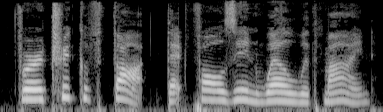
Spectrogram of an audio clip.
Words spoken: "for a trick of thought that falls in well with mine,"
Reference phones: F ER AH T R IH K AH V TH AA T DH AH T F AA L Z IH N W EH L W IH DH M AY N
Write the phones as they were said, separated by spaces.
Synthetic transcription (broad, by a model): F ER AH T R IH K AH V TH AA T DH AH T F AA L Z IH N W EH L W IH DH M AY N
